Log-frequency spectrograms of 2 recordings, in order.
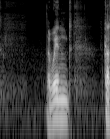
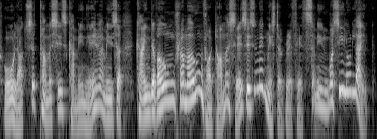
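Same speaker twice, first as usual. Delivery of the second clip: chatty barmaid; 9 semitones higher than usual. Acted.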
